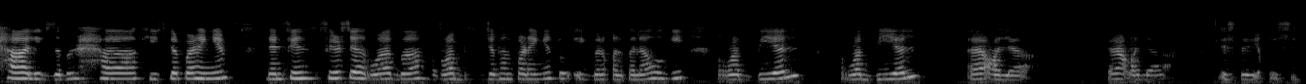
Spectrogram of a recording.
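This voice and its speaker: High-voiced woman teaching tajweed. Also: fairly even intonation. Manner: patient, explains step by step, mixing in English words. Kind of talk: live online Quran recitation lesson.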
